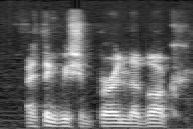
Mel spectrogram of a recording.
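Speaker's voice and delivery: muttered quietly under the breath. Voicing a character speaking to Rick Jacks: under his breath. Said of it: "he says to Rick Jacks under his breath".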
